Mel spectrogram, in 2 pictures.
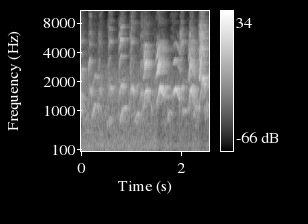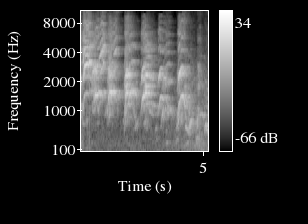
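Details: Six-week-old Havanese puppies inside a small room letting out sharp, high barking yips in a rapid, uneven chorus, about three per second, bright and squeaky.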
